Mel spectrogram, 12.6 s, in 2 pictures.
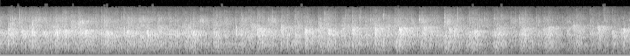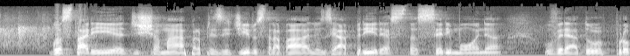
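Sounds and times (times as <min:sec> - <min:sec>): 
audience applause: 0:00.0 - 0:07.0
speech: 0:06.8 - 0:12.5.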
